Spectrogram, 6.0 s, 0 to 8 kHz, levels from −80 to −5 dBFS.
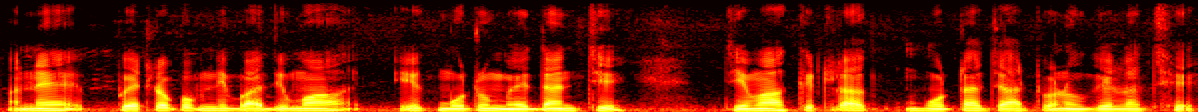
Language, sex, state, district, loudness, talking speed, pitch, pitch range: Gujarati, male, Gujarat, Gandhinagar, -17 LUFS, 160 wpm, 120 Hz, 115-130 Hz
